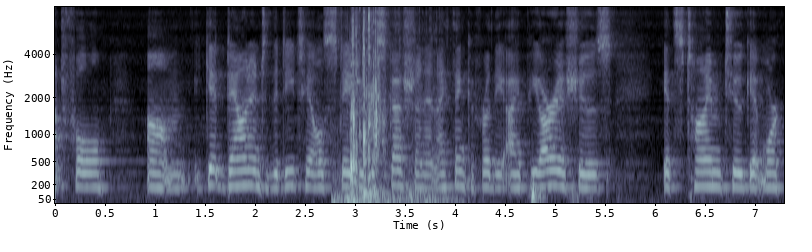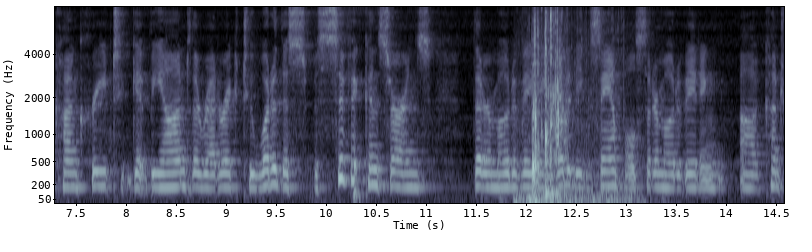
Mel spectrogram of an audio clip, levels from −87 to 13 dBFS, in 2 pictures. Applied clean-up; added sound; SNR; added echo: none; Splash, splatter; -3 dB; reverberation time 0.4 s.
